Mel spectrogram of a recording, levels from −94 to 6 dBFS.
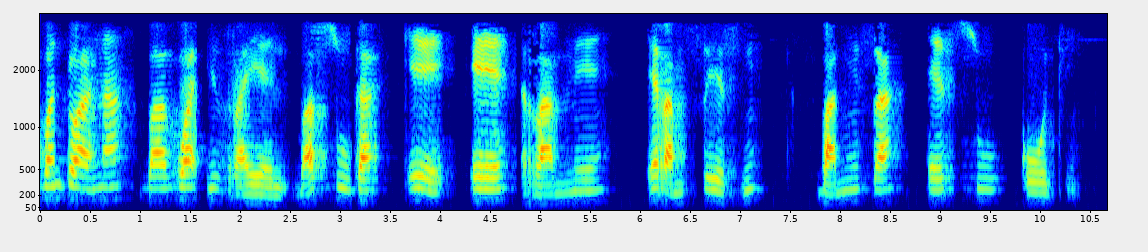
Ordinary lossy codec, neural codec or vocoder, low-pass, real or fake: AAC, 16 kbps; none; 3.6 kHz; real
